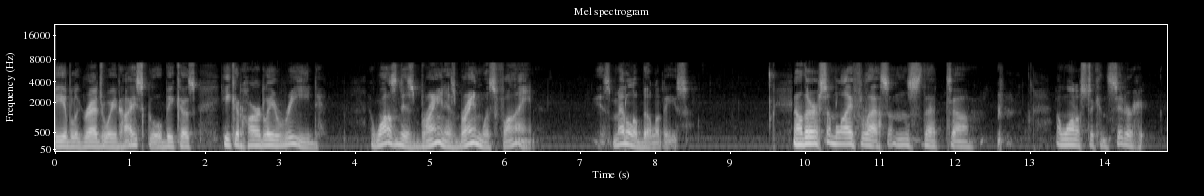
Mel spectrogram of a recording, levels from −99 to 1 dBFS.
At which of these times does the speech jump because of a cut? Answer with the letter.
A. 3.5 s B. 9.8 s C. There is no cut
B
